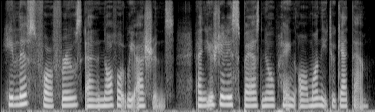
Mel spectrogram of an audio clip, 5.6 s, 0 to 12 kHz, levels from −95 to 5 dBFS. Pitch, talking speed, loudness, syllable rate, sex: 205 Hz, 180 wpm, -18 LUFS, 4.7 syllables/s, female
